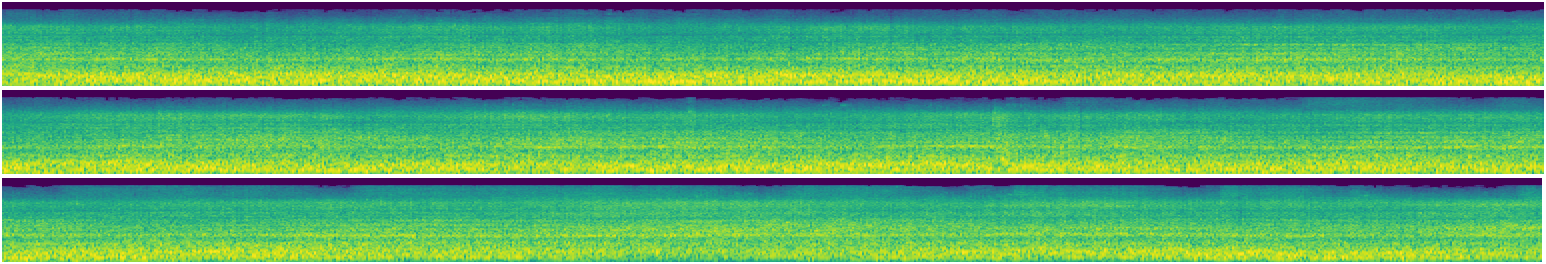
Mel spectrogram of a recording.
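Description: Passenger coaches of a long train rolling past close by on a curved track: a steady rumble of wheels on rail, with a faint wheel-flange squeal. The deepest part of the rumble thins about two-thirds of the way through.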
